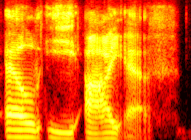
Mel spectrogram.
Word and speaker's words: Leif: Also, his name is spelled Leif.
